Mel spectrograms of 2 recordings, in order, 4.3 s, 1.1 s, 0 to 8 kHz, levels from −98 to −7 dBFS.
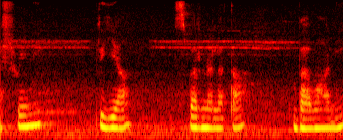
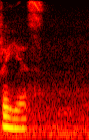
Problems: constant background noise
